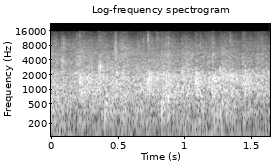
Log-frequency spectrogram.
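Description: An audience claps steadily, a dense wash of many overlapping hand claps at an even, sustained level with no voices over it.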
